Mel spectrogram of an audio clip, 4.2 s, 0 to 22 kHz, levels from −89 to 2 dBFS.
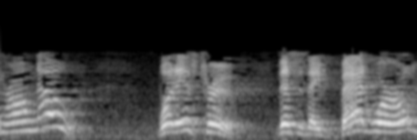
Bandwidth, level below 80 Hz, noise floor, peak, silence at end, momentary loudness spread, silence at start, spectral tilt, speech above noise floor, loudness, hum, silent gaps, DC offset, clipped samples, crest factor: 5 kHz; -58 dBFS; -49 dBFS; 0 dBFS; 0 s; 7 LU; 0 s; -6.5 dB/octave; 34 dB; -15 LUFS; none; none; under 0.1%; under 0.1%; 16 dB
